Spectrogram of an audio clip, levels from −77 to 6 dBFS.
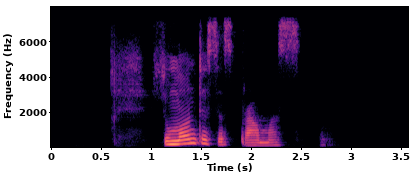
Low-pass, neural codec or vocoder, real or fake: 7.2 kHz; codec, 16 kHz, 0.9 kbps, LongCat-Audio-Codec; fake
